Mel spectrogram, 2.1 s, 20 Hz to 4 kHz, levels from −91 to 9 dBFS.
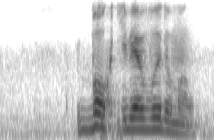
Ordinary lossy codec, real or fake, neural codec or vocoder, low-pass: Opus, 32 kbps; real; none; 3.6 kHz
